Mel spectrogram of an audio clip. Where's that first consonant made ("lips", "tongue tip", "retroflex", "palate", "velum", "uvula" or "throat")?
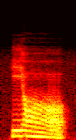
palate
